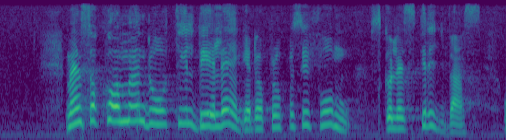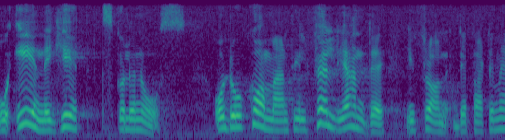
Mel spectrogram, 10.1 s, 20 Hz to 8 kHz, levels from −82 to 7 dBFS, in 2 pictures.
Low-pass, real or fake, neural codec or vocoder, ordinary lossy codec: 7.2 kHz; fake; vocoder, 22.05 kHz, 80 mel bands, WaveNeXt; none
